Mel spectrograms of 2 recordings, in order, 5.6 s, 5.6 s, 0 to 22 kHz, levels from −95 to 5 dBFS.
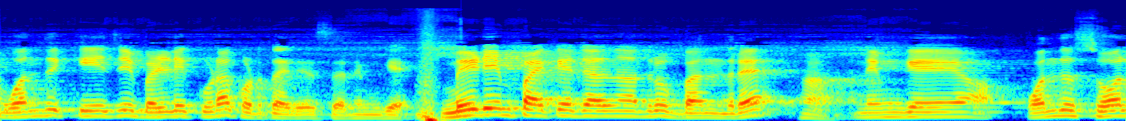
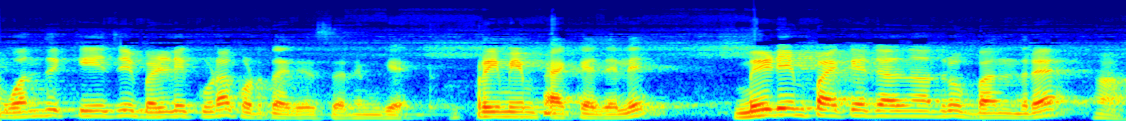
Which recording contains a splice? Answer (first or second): first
